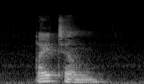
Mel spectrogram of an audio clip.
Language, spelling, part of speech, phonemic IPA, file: German, eitern, verb, /ˈai̯tɐn/, De-eitern.ogg
- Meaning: to suppurate (form or discharge pus)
